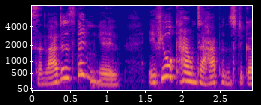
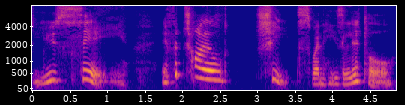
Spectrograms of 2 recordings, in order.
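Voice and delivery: plain reading voice

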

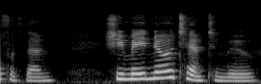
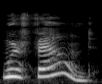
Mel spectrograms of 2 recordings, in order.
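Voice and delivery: joyful shout; 11 semitones higher, 6 dB louder than usual. A narrator's reading. Rescue arrives.

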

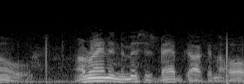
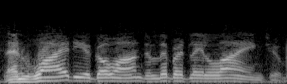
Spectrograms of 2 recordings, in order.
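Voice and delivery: raised, pressing confrontation; firm doctor pushing hard to break her down; stern accusation; 7 semitones higher than usual. Acted. Doctor confronts lying girl.

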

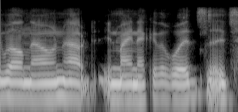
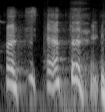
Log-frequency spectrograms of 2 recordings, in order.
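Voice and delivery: high laughing question; 10 semitones higher, 3 dB quieter than usual. Real, not acted. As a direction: ask it through laughter. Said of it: "We got the giggles".

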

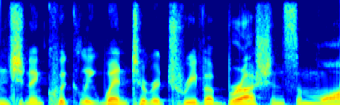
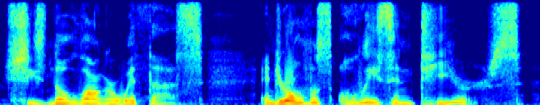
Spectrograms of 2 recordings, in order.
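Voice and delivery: lightly voiced child, mostly higher; explaining granddaughter; 7 semitones higher than usual. A narrator's reading.

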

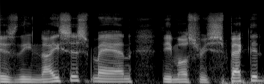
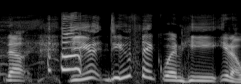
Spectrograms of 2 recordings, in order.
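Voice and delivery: ordinary talk, nothing marked

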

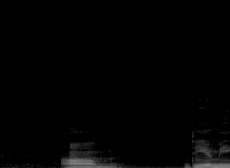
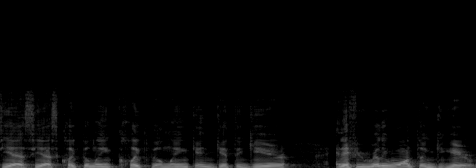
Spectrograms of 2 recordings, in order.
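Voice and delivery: usual speaking voice

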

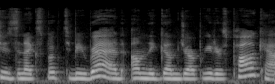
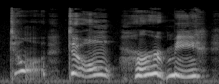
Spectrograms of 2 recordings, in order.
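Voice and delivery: slow, trembling plea; whimpering; 4 semitones higher, 3 dB louder, much slower than usual. Acted. Frightened lion whimpers to mouse, slow and shaky. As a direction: beg while trembling. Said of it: "he whimpered".

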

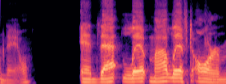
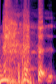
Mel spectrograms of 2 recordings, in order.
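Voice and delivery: short laugh; 8 semitones higher than usual. Real, not acted. Laughs at own joke.

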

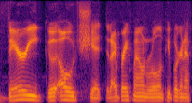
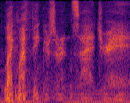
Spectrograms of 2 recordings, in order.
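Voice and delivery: ASMR whisper; 10 dB quieter than usual. Pretend. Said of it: "A S M R podcast".

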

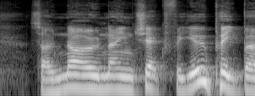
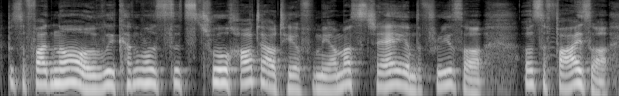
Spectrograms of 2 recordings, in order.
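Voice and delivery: fussy, higher-pitched comic German; German accent; 5 semitones higher than usual. Acted. Host playing Pfizer too hot outside the freezer, German accent. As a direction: complain delicately in a mock-German accent. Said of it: "giving it a German accent".

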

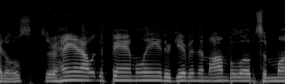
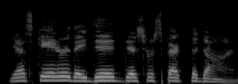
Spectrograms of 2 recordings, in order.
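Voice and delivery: ordinary talk

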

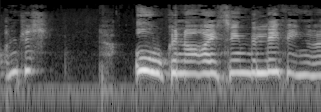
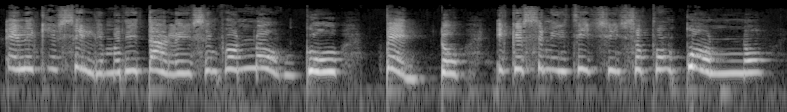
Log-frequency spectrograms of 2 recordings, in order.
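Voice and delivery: mock Italian gibberish; hammy pretend Italian accent; fake Italian. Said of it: "Now we can speak Italian".

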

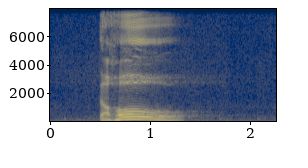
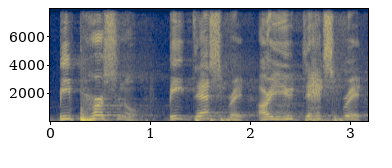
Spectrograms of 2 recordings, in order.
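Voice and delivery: punchy, higher preacher's challenge; raised, emphatic exhortation; retold urgent plea; 4 semitones higher, 4 dB louder than usual. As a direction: press her hard, as in a re-enacted altar call. Retelling his plea to her.

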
